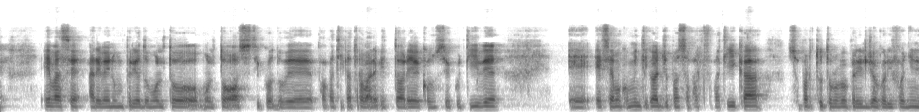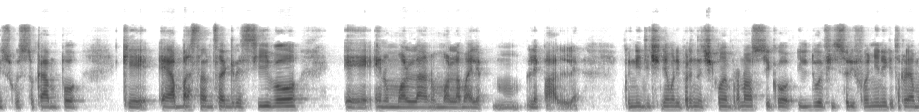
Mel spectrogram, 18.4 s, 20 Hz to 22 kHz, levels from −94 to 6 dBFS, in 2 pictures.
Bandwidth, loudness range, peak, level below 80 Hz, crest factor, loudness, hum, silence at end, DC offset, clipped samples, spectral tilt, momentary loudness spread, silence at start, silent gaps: 15 kHz; 3 LU; -4 dBFS; -86 dBFS; 24 dB; -25 LUFS; none; 0 s; under 0.1%; under 0.1%; -1 dB/octave; 12 LU; 0 s; none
